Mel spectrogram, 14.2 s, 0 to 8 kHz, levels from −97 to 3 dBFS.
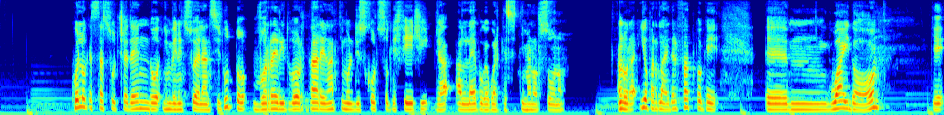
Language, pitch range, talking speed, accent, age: Italian, 150-175 Hz, 125 wpm, native, 30-49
